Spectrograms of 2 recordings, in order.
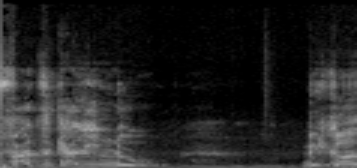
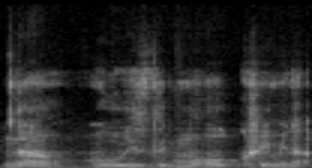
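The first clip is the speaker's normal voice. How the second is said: ordinary talk, nothing marked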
